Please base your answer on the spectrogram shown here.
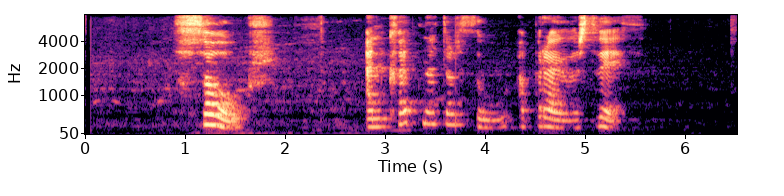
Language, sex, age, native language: Icelandic, female, 30-39, Icelandic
